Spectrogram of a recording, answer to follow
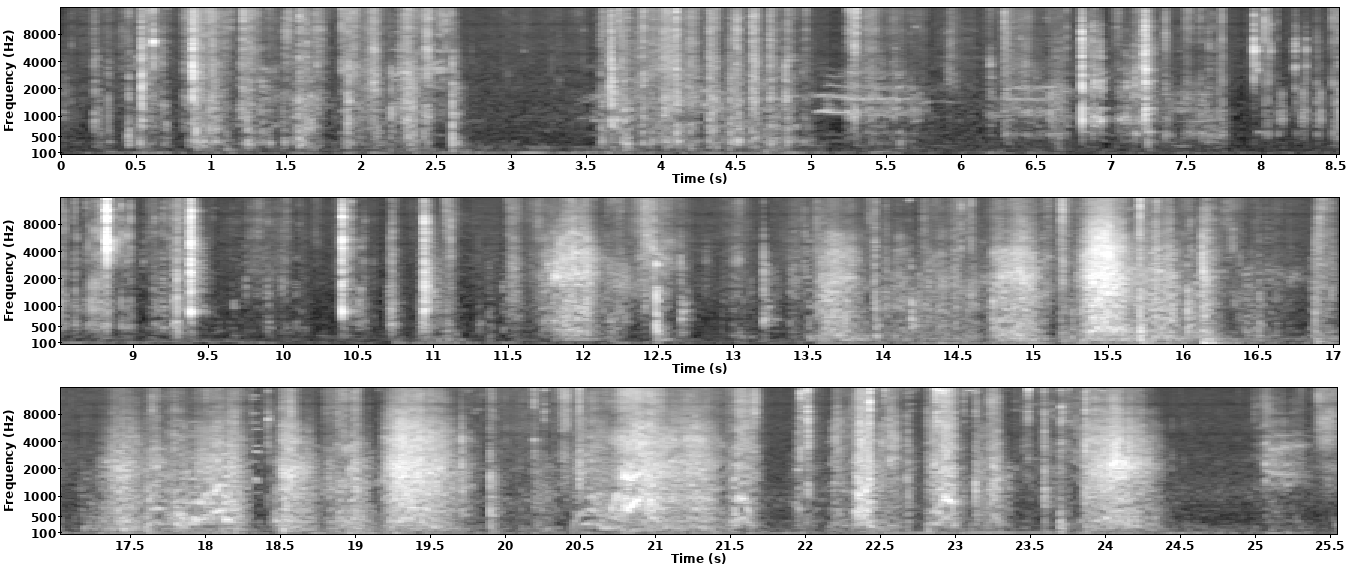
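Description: Handling noise of a drone and its cables being packed into a foam-lined hard-shell backpack: rustles, scrapes and light knocks. Longer scraping passes follow in the second half, ending with the case's zipper being pulled.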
